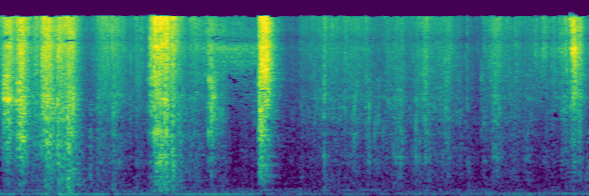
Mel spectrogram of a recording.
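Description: Cardboard and plastic packing rustling and tearing in a few short noisy bursts as a bazooka subwoofer enclosure is pulled out of its box and wrap by hand. The bursts are loudest in the first second and again about one and a half and two and a half seconds in, over a low steady hum.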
